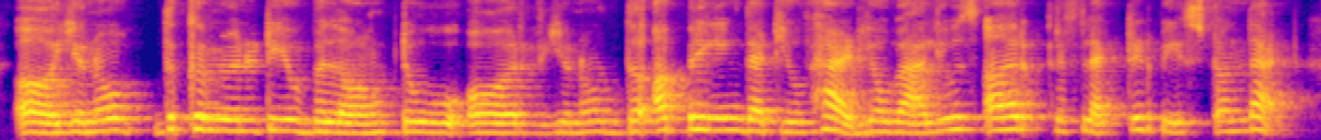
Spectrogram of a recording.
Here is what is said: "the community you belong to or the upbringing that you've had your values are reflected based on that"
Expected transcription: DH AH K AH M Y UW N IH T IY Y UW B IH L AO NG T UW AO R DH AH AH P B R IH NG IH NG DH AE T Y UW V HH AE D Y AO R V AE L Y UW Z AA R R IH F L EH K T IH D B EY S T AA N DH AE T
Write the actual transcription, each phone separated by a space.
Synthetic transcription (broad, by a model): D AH K AH M Y UW N IH T IY Y UW B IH L AO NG T UW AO R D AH AH P B R IH NG IH NG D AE T Y UW V HH AE D Y AO R V AE L Y UW Z AA R R IH F L EH K T IH D B EY S T AA N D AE T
